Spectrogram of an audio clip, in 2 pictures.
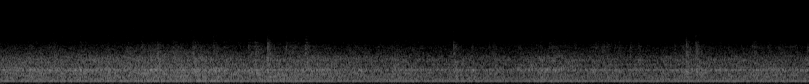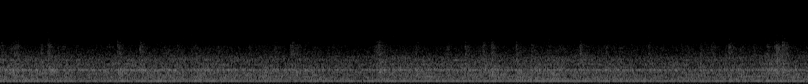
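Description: Steady rain heard from behind a window, with scattered raindrop ticks, over a steady low hum. No thunder is heard.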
